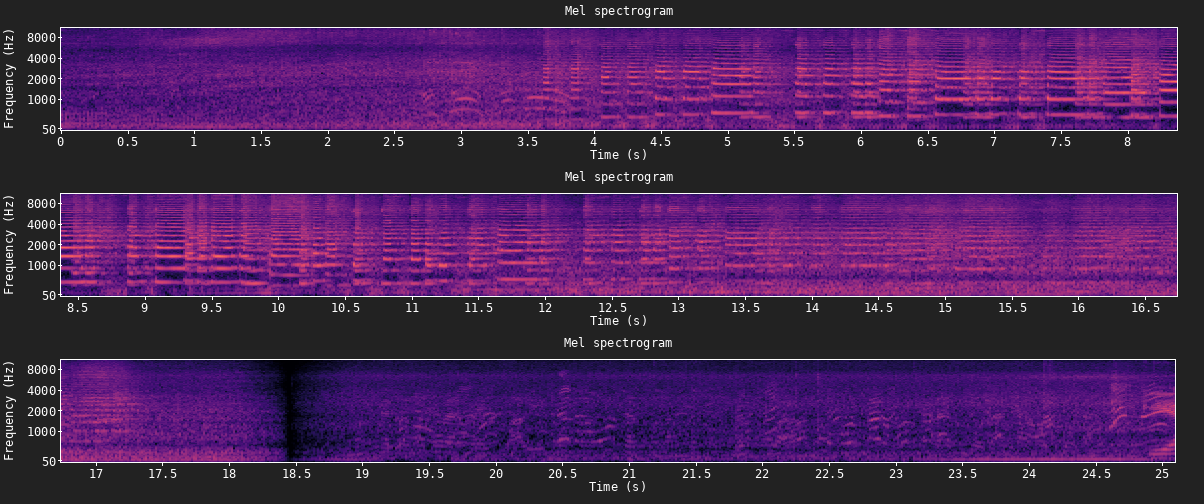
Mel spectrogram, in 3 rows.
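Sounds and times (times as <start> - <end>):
musical bus horn melody: 3.5 - 17.5.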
